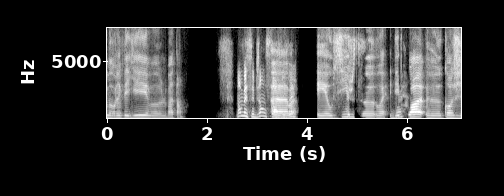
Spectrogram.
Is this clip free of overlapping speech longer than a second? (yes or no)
yes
